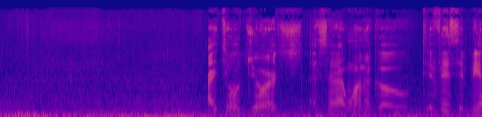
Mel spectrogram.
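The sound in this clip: A car driving along a road past forests and fields gives a steady low rumble throughout, with a voice talking over the engine and road noise in the second half.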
